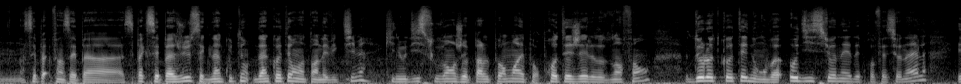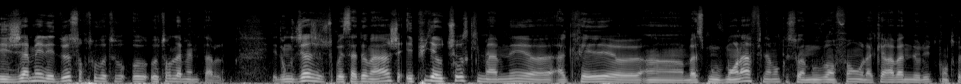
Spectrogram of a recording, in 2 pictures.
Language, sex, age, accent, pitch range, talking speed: French, male, 20-39, French, 115-145 Hz, 280 wpm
